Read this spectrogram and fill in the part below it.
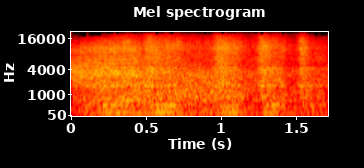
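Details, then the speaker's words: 1972 Chevrolet C10 Cheyenne, original numbers-matching 350 V8 (rebuilt), probably unrun about a year and a half, battery and a little fuel added; catches with ragged firing, sags and dies within two seconds, won't stick; just barely getting fuel. "It's just barely starting to get a little fuel in there."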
